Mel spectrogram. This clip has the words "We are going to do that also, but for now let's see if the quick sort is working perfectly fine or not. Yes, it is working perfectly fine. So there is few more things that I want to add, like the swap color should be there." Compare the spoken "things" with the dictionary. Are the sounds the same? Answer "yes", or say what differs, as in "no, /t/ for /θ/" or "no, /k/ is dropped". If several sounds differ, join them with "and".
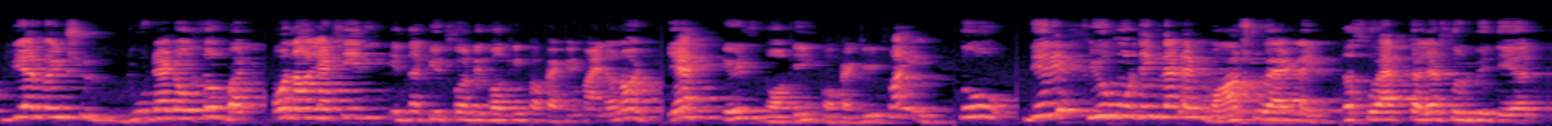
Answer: no, /t/ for /θ/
